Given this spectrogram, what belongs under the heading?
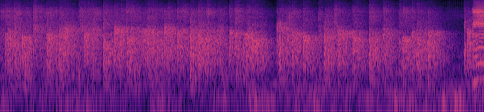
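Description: A church congregation applauding, steady dense clapping from a large crowd at close range with cheering mixed in, continuing throughout.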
